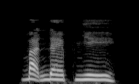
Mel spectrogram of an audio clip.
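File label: Vietnamese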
